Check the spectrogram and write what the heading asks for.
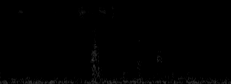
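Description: Near silence with a few faint, short swishes of Osho Zen tarot cards being handled and slid onto a cloth-covered table.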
